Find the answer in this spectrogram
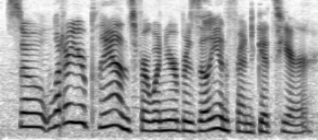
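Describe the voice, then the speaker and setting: A woman's voice: mid-range voice, expressive, unhurried, natural voice. An actress playing a confident young woman with a playful, self-assured manner in a scripted English dialogue scene. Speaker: dialogue character.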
